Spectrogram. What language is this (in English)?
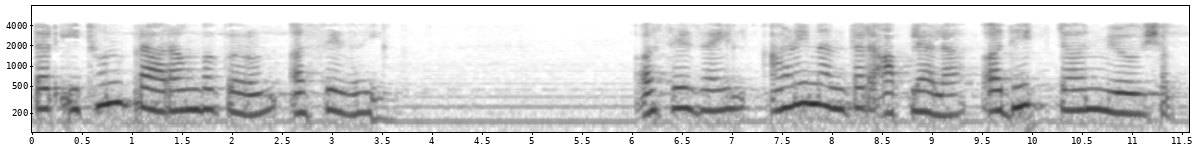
Marathi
